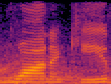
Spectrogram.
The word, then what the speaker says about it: Wanecke: It is Wanecke, and it's Waneke, like you want to connect with me.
